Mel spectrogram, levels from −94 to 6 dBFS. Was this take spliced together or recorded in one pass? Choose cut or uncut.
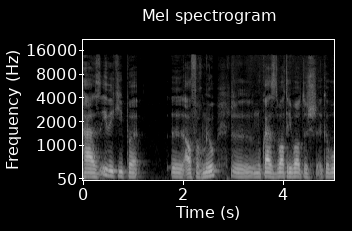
cut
